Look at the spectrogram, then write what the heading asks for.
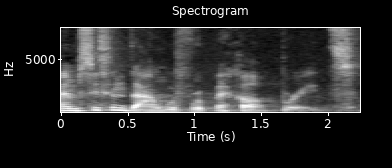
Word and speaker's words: Breeds: I am MC Fixer, and I am sitting down with Rebecca Breeds. I said it right again, didn't I? You did. Right, because it's like the bird.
